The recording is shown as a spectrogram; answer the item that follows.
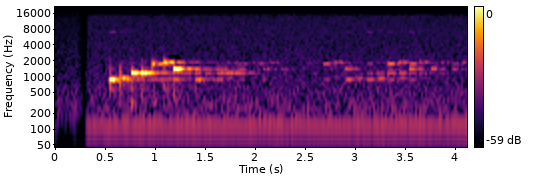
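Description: Mobile phone ringtone: a short melody of stepped tones rising in pitch, loudest about a second in, then repeating more quietly.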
